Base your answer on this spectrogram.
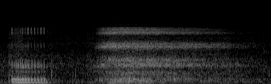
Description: leads a chorus of all the loudest snorers in the camp, which Laila finds quite impressive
